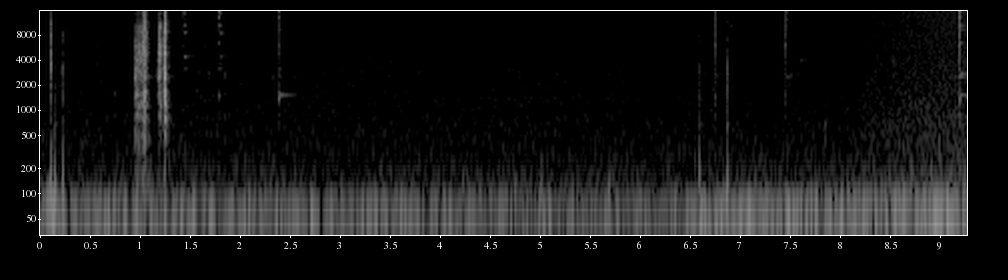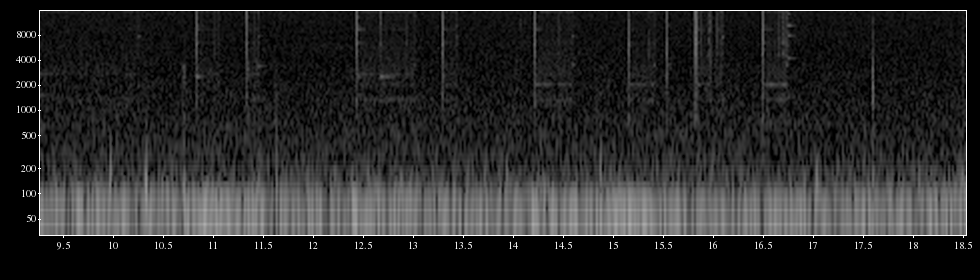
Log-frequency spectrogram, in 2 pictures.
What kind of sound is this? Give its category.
Sound effects > Objects / House appliances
